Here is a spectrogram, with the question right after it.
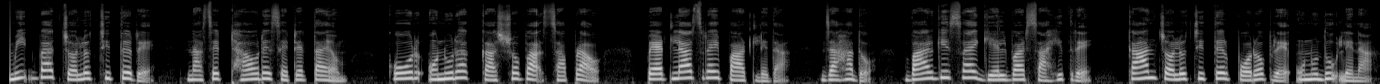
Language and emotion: Santali, neutral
